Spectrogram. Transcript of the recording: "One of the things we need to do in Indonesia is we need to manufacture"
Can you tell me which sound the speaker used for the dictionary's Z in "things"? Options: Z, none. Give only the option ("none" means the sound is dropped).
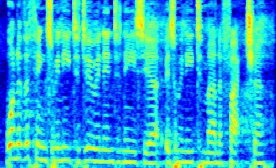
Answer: Z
